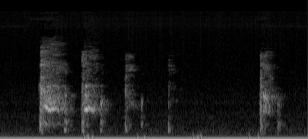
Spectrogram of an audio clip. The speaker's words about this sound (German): Und äh, ja, Sekunde, genau. ich muss genau. mal gerade husten, kleinen Moment.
